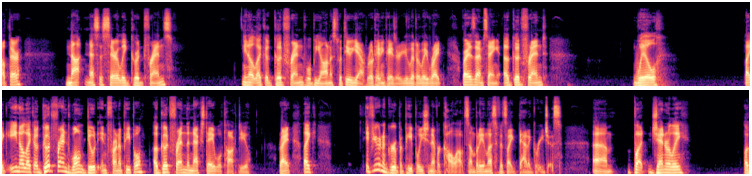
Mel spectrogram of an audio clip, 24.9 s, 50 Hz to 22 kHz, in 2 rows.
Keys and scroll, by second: 6.4 alt+[, 8.5 alt++.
